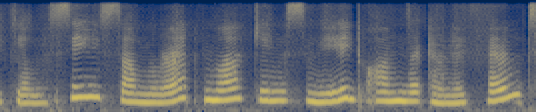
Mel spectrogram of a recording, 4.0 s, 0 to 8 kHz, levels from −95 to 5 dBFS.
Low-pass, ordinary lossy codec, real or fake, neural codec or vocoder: 7.2 kHz; none; fake; codec, 16 kHz, 0.5 kbps, FreqCodec, smaller model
